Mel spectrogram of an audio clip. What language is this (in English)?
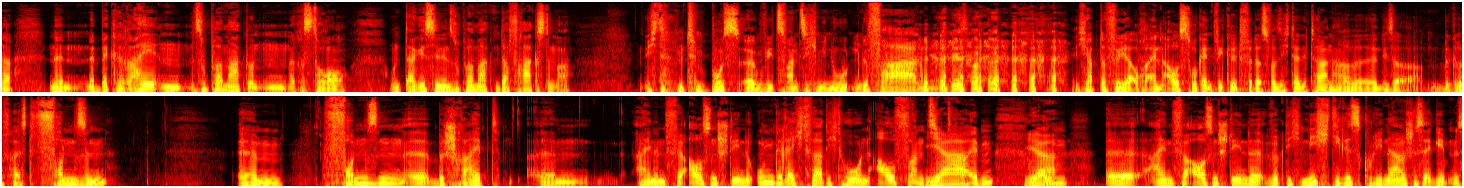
German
